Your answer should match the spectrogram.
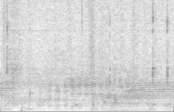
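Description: Sheep bleating in the Minecraft video game, a few short repeated bleats over a steady dense background, fairly loud and close with no talk.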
